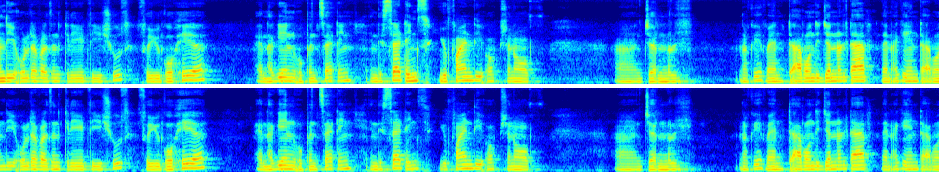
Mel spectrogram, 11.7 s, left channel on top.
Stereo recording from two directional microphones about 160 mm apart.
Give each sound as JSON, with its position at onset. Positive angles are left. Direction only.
{"t": 0.3, "sound": "speech", "side_deg": -15}
{"t": 5.0, "sound": "speech", "side_deg": 20}
{"t": 5.7, "sound": "speech", "side_deg": 0}
{"t": 8.1, "sound": "speech", "side_deg": -5}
